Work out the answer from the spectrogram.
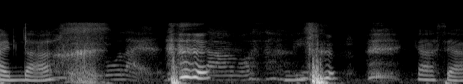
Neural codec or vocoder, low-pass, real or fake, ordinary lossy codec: none; 7.2 kHz; real; AAC, 48 kbps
